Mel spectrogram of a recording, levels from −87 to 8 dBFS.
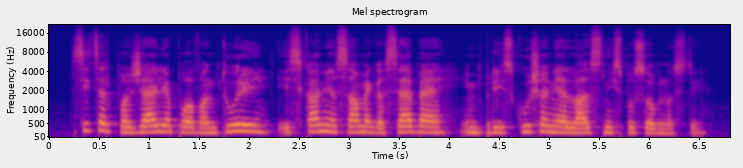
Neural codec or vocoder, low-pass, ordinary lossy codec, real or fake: none; none; none; real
